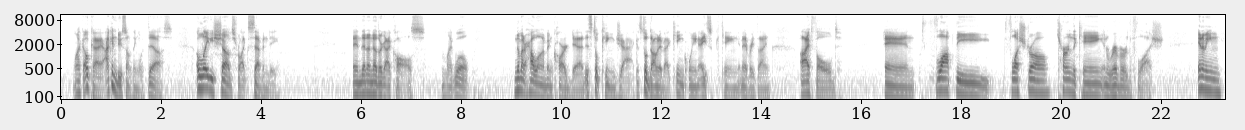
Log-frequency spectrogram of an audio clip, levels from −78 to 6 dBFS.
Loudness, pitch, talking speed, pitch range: -34 LUFS, 105 Hz, 155 wpm, 85-125 Hz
